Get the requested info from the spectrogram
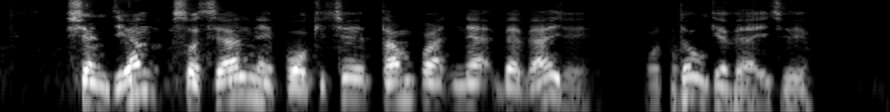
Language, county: Lithuanian, Kaunas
